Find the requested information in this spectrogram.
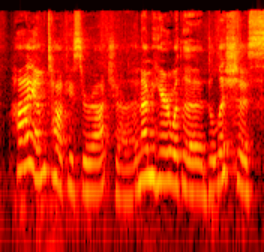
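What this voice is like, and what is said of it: Announcer-style radio voice. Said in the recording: “radio voice.”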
